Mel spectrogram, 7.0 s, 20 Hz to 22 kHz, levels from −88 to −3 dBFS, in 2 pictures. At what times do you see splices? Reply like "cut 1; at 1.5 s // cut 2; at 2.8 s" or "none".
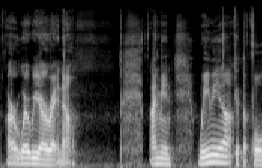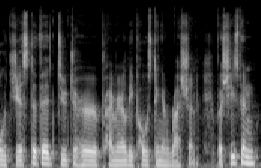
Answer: cut 1; at 1.9 s // cut 2; at 3.1 s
